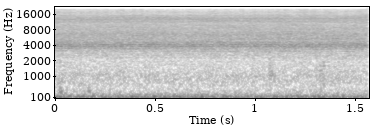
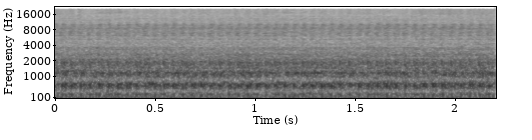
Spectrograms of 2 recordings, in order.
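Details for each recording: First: Magna Force air compressor under repair, motor off after building pressure: faint steady high hiss as pressure slowly bleeds off through an open fitting. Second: Magna Force air compressor after repairs, building pressure toward 160 psi cut-off: loud even pumping drone at steady rate with no knocks or surging; runs normally, though a pipe, probably bent, leaks air.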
